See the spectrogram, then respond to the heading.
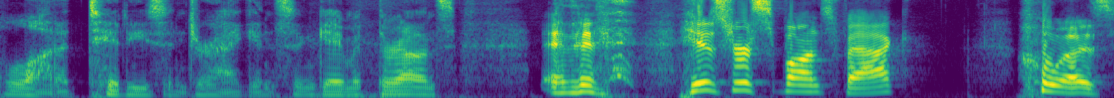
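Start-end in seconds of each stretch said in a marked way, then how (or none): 0.0-2.3 quiet, low half-whispered voice. Speaker retells telling Jack about Game of Thrones; retelling a half-whisper. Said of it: "I whispered to him".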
